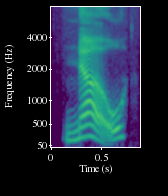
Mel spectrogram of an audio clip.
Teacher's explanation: And you say, no, with a hard falling intonation, it sounds aggressive. It sounds like you are angry I even asked.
